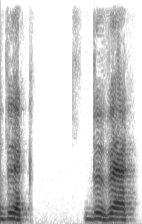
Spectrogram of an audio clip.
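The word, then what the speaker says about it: Vivek: whereas somebody like the Vic bevac rhymes with fake and cake and shaking I think throwing bombs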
